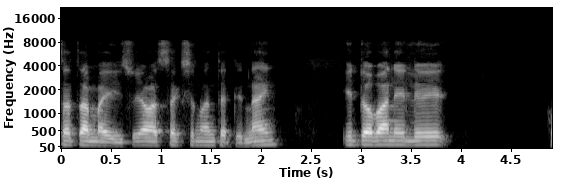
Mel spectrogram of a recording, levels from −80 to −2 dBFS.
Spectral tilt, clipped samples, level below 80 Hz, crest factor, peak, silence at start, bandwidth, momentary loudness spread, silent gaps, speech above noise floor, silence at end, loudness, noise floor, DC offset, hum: -6 dB/octave; under 0.1%; -70 dBFS; 20 dB; -2 dBFS; 0 s; 8.8 kHz; 11 LU; none; 61 dB; 1.1 s; -21 LUFS; -82 dBFS; under 0.1%; none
